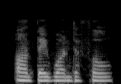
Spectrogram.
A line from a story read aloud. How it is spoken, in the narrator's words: Someone murmurs behind me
